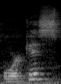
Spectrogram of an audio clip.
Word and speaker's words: Orcus: Symbol of Dorcas. – It's pronounced Orcus, but yeah, the D is silent.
